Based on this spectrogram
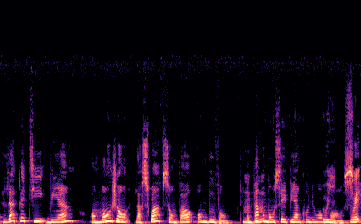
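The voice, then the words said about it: Non-native accent speaking French. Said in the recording (French): “Excusez-moi tout le monde, c'est mon accent”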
